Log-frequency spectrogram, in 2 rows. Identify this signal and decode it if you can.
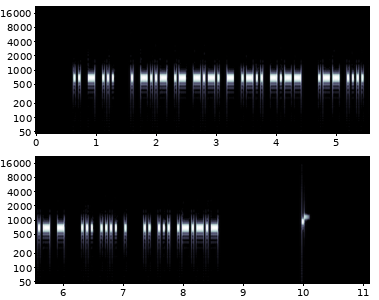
Morse code, heard as a keyed tone, about 30 wpm, 700 Hz. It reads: ITS EXACTLY WHAT SHE IS.
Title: Sentences from Top 1000 Words - Review Part 6 - 30wpm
